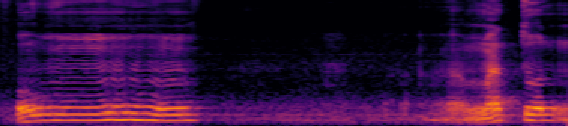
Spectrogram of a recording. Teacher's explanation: U masuk ke mim. Nah, mim bertasdid ya. Kita tahan itu dua ketukan.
